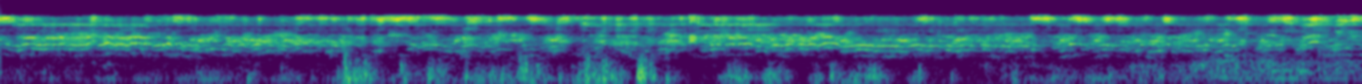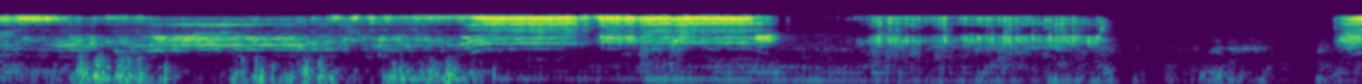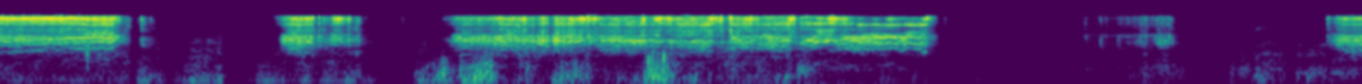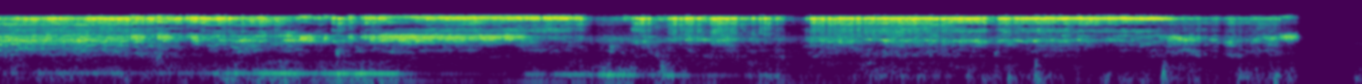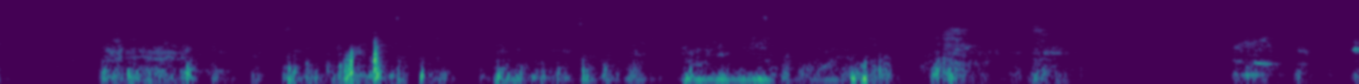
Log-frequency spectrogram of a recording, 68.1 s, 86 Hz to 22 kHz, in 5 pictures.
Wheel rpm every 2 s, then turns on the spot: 70, 60, 70, 70, 70, 70, 70, 70, 70, 110, 70, 20, 10, 50, 20, 20, 60, 70, 20, 0, 50, 70, 70, 70, 70, 70, 50, 0, 0, 0, 0, 0, 0, 0.
22-26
